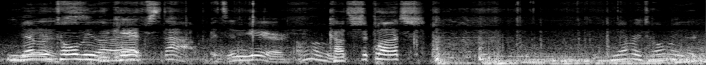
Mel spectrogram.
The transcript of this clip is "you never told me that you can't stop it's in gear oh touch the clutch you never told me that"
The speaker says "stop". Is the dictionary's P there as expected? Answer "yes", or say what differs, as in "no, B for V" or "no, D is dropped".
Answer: yes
